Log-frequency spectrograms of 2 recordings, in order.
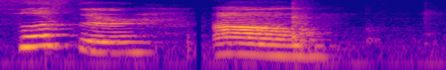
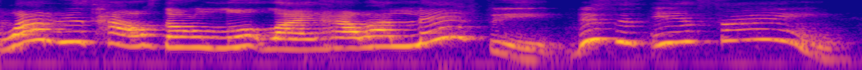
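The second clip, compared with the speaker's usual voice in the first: high-pitched retold shock at a messy house; climbing higher in exaggerated disbelief; imitating her own outraged surprise, pitched way up; mock disbelief; 9 semitones higher than usual. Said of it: "I was like".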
